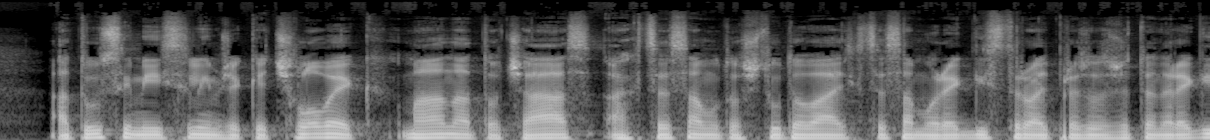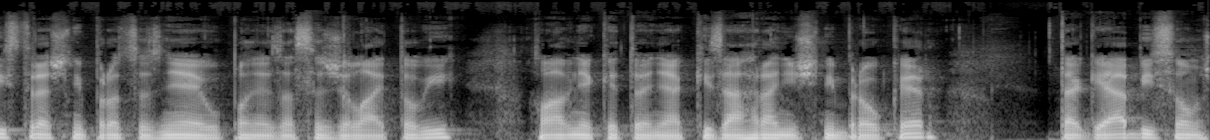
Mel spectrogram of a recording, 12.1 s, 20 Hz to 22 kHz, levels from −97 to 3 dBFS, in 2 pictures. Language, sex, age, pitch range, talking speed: Slovak, male, 30-49, 80-90 Hz, 210 wpm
